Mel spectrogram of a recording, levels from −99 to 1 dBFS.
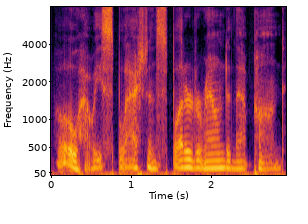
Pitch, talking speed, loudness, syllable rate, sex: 125 Hz, 205 wpm, -18 LUFS, 5.0 syllables/s, male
